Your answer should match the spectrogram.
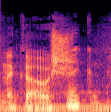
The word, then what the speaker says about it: McGeoch: I don't know how to pronounce it, actually. It's McGeoch. – I think it's McGoach.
